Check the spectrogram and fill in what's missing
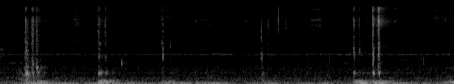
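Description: Someone types Java code on a computer keyboard, a close, moderately quiet patter of irregular key clicks and taps with short pauses, no voices.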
